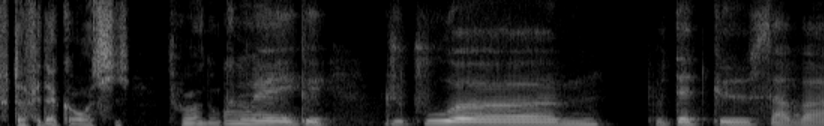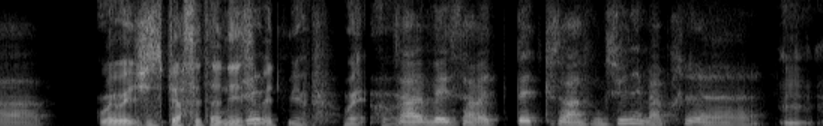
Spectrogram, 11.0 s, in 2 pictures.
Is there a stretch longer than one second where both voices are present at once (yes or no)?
no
